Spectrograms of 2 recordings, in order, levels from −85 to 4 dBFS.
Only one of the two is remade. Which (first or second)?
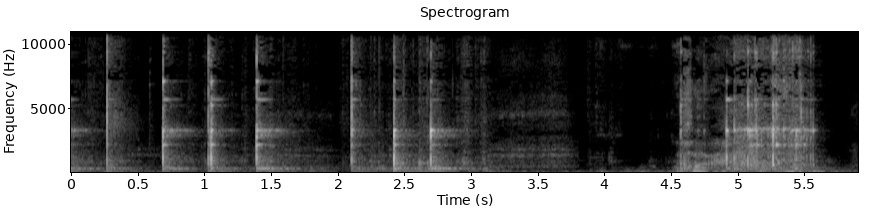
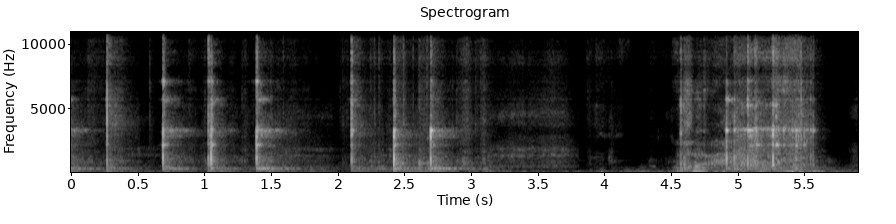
second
